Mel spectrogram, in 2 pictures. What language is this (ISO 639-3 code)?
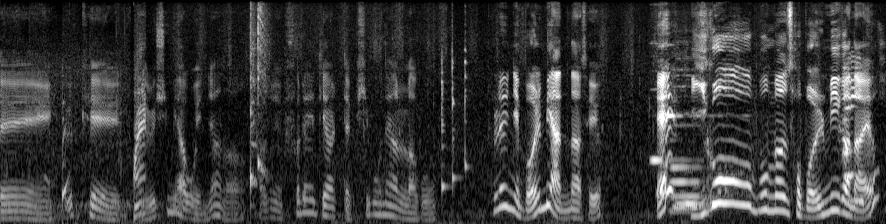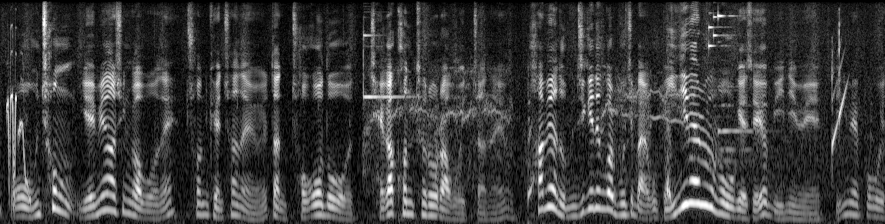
kor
